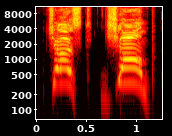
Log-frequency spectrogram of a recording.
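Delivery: very high yelled command; urgent shout. A narrator's reading. Saffinger commands the woman to leap, shouting. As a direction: yell it as a last urgent push. Ordering her to jump.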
